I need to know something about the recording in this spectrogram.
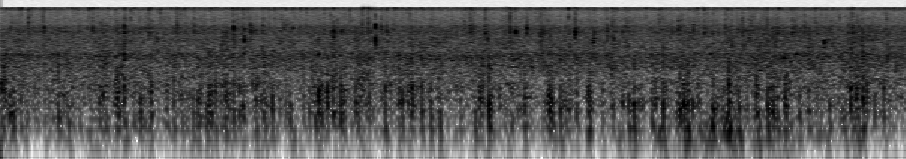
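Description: Rain falling on standing floodwater: a steady, dense patter of drops on the water surface.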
